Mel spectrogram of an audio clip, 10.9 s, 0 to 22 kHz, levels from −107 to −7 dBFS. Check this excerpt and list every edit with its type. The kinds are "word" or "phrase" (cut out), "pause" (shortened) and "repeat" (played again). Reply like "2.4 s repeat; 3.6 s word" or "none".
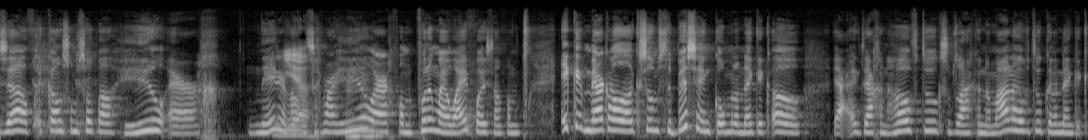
none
